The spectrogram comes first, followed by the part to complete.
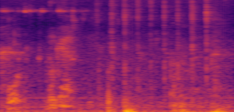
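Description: Puppy lapping water from a plastic bowl, a quick run of small wet clicks about a second in.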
